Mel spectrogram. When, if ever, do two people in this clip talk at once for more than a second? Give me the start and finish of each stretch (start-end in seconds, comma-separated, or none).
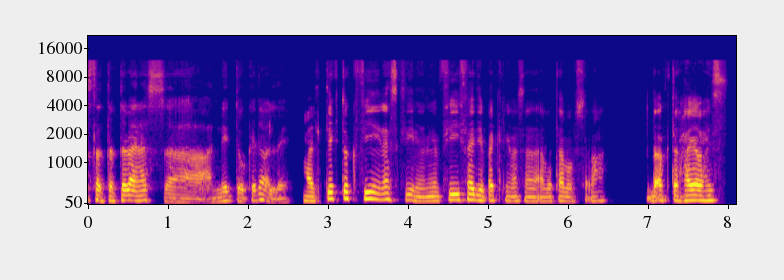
none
